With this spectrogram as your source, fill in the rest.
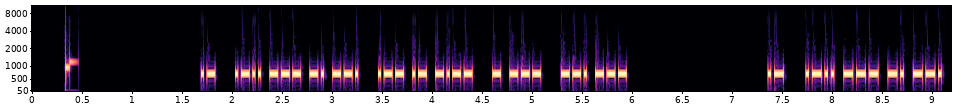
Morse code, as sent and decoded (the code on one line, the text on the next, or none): .- / .-.. --- -. --. / .-- .- -.-- / - --- / --. --- / .- / .-.. --- -. --.
A LONG WAY TO GO A LONG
